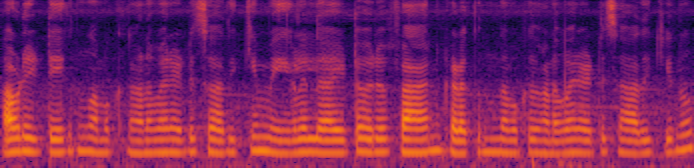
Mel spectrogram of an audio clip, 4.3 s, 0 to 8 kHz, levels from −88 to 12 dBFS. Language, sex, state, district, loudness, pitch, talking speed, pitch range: Malayalam, female, Kerala, Thiruvananthapuram, -20 LUFS, 190 Hz, 165 wpm, 185-195 Hz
